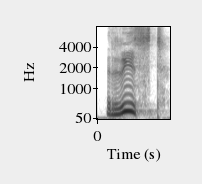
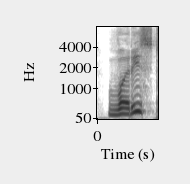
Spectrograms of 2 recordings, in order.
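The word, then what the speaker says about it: wrist: आर आई एस टी यहां पर आप देख रहे हो कि डब्लू के तुरंत बाद आर है इसलिए इसको हम उच्चारण करेंगे रिस्ट क्या पढ़ेंगे रिस्ट इसको हम यह नहीं बोलेंगे वरिष्ठ नहीं बोलेंगे इसको हम इसको बोलेंगे हम रिस्ट रिस्ट मींस कलाई नेक्स्ट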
